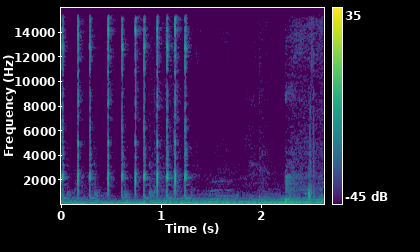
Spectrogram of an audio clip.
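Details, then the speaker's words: Yamaha X-Ride scooter won't start despite brake lever pulled and a good battery with a loud horn: about ten sharp clicks in one second with no cranking; fault suspected in the starter switch or starter motor. "Meskipun handle rem-nya telah ditekan, ini enggak nyala sama sekali ya. Hanya bunyi cetak-cetek saja ya, Teman."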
